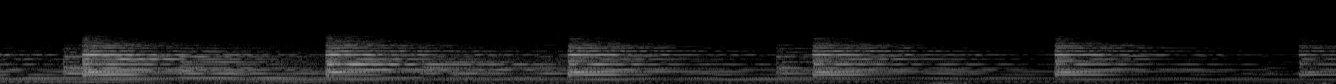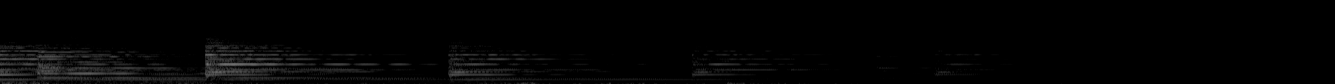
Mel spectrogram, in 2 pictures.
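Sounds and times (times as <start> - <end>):
bells ringing in Gonars: 0.0 - 19.2.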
